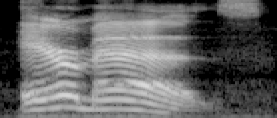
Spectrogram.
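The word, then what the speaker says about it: Hermès: like the fashion house the H is silent and the last s is a z you don't say that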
